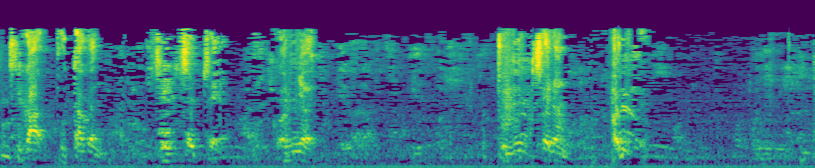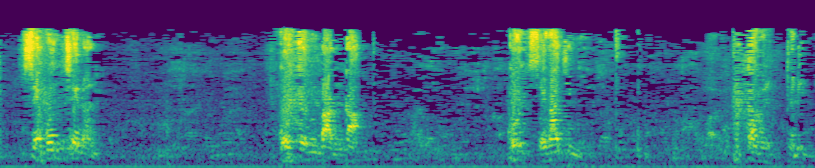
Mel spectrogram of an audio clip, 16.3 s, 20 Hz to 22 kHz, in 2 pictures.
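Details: Man who lost his voice to laryngeal cancer 30 years ago, speaking with device-free esophageal speech (air stored in the esophagus vibrating pharyngoesophageal tissue); rough voice: esophageal speech after laryngectomy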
